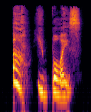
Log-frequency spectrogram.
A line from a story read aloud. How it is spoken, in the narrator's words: Molly fusses tearfully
